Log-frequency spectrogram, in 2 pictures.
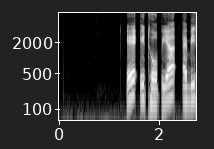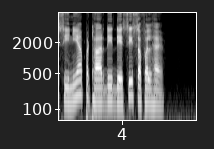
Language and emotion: Punjabi, neutral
